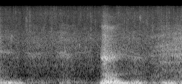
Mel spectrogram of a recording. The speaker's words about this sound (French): Au bout d'un moment, ça devient même agréable, sentir la pluie. Ouais, bah là, tu vois, je la sens bien la pluie. Je commence à être vraiment mouillé.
